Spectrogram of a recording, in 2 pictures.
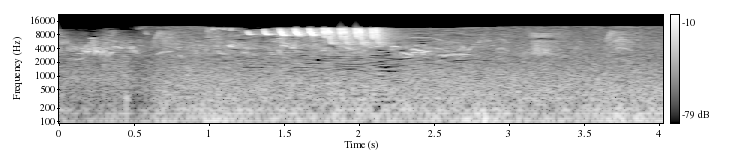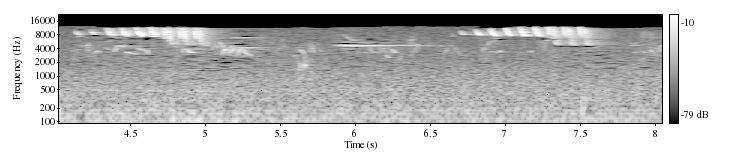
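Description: Birdsong: a rapid high-pitched trill comes three times, each bout under a second, about every two and a half seconds, with fainter chirps and a short whistle between.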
